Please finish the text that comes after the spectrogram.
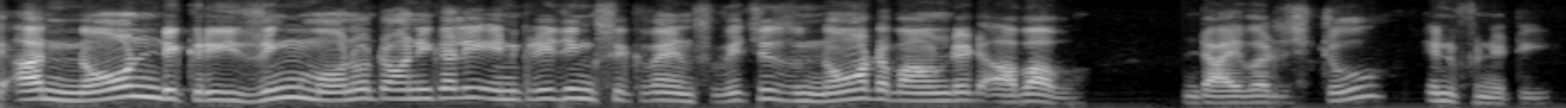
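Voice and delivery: very slow, word by word, for notes; slow dictation. Shown as a demonstration. Teacher dictating the English note to students, very slowly. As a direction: dictate it so students can write along.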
